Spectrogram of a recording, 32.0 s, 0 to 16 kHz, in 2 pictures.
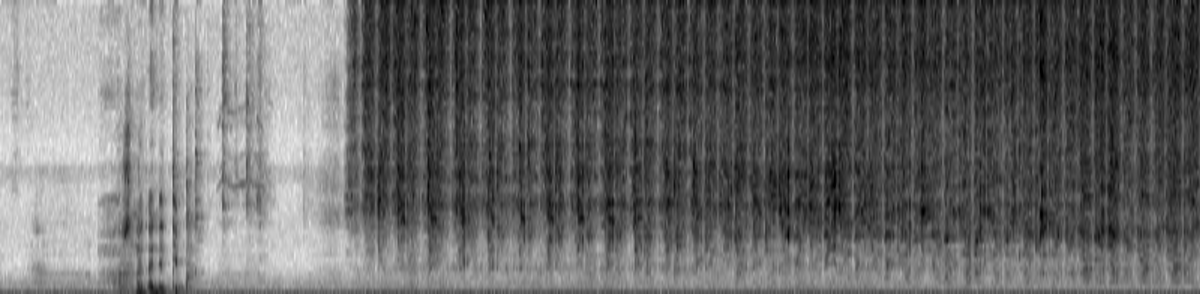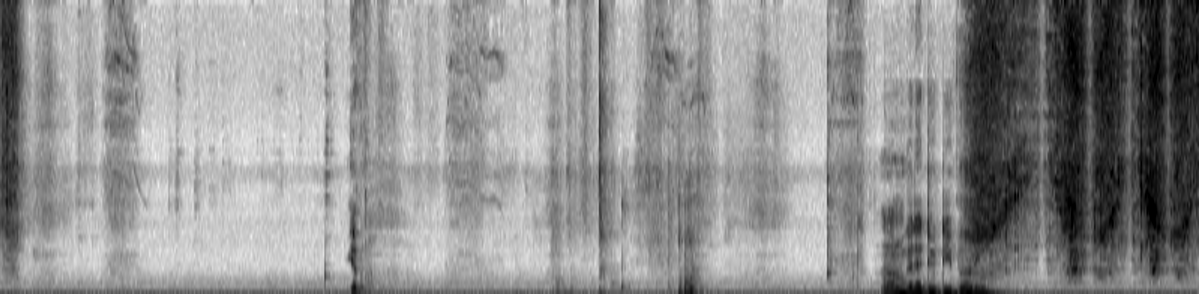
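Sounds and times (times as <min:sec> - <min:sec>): knife scraping on sharpening stone: 0:04.6 - 0:16.3, 0:29.0 - 0:31.9.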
